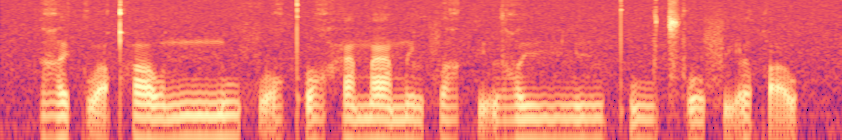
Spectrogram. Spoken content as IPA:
ʁ e k o̰ qʰ oː nː u f o̰ ʁ kʼ o ʁ h a m a m e l f ə ʁ k ḛ l ʁ yː l yː l pʼ u t͡sʼ o f ḛ l q o̰

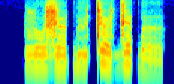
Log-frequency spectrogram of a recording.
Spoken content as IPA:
l o˨ z œ˨ ɓ ʉ˨ t œ˦˨ d ɛ˦ ɓ əː˨

